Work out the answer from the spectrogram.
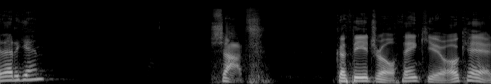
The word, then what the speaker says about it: Chartres: Chartres. Cathedral. Thank you. Okay, I didn't get a pronunciation in here.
